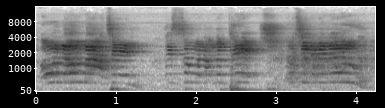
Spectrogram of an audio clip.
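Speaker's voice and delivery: very loud, high-pitched, drawn-out pundit panic; alarmed sports commentator. Acted. Commentator crying to Martin about a pitch invader, frantic shouting. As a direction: shout it like live disaster commentary. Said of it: "the commentator will kick in and go".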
